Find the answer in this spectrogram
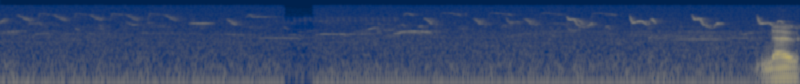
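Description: Small songbirds singing: a run of quick, high, downward-sliding notes repeating throughout, over a faint steady hiss.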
